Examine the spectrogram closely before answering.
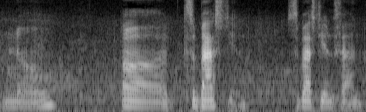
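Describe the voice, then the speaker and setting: A man's voice: a little high, takes it slowly, bright, forceful tone, slight background noise, full character voice, rough recording. An actor playing a nervous, eager male barista and amateur reporter in an audio drama, flustered and hesitant. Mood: apologetic, earnest.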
